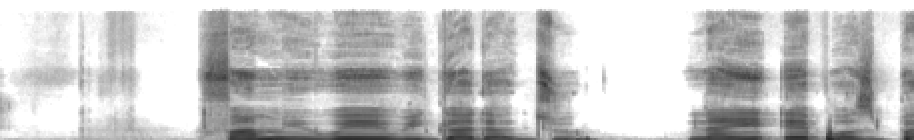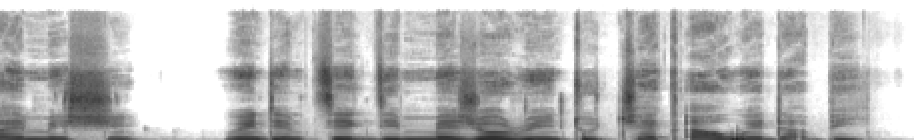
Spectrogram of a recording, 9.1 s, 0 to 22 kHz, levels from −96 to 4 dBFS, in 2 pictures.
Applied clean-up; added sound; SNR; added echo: neural mask model Resemble Enhance denoiser.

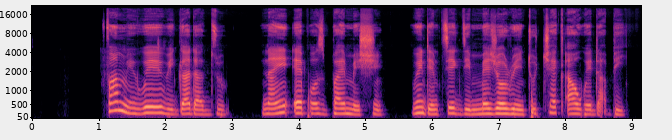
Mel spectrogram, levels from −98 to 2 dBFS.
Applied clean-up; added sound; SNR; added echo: neural mask model DeepFilterNet 3.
